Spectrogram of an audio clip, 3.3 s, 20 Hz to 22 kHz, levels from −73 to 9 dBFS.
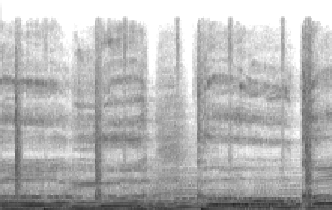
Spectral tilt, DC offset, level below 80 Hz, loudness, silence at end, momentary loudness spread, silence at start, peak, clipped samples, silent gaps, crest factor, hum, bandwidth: -5 dB/octave; under 0.1%; -20 dBFS; -12 LUFS; 0 s; 3 LU; 0 s; 0 dBFS; under 0.1%; none; 10 dB; none; over 20 kHz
